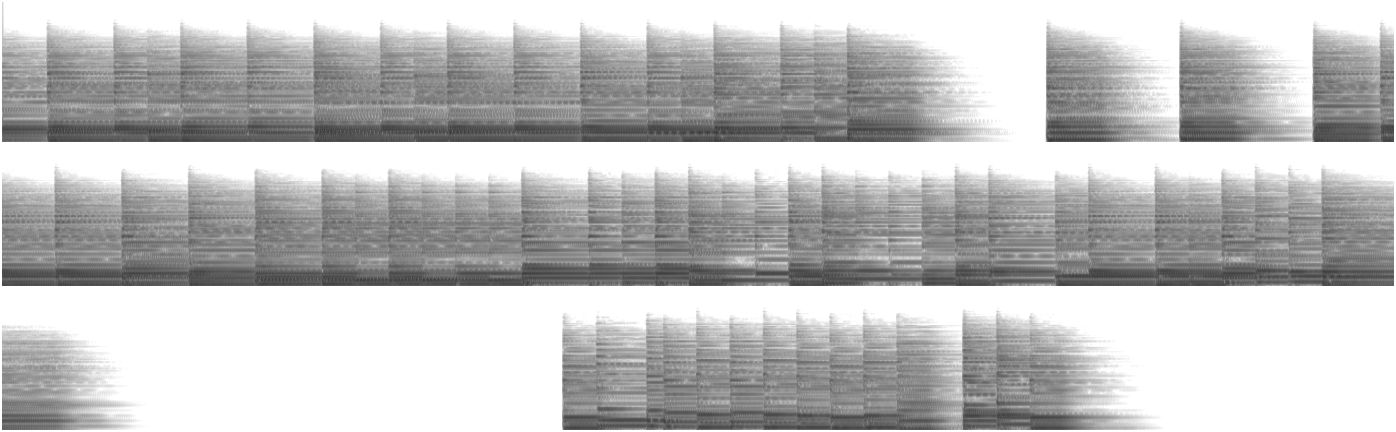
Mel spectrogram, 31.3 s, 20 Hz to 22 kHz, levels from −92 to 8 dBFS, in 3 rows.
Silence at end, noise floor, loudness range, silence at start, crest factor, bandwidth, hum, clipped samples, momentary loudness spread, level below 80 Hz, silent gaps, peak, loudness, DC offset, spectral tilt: 2.3 s; -74 dBFS; 6 LU; 0 s; 16 dB; 9.6 kHz; none; under 0.1%; 6 LU; -32 dBFS; 22.20-25.08 s; -4 dBFS; -20 LUFS; under 0.1%; -6.5 dB/octave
